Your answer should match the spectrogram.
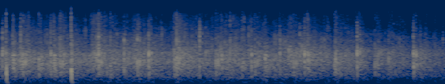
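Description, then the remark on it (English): A church audience applauds for Jesus during a sermon, many hands clapping steadily in a dense, crackling wash with a few sharper individual claps standing out, sustained at an even level throughout. “Yeah, you can clap for Jesus.”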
